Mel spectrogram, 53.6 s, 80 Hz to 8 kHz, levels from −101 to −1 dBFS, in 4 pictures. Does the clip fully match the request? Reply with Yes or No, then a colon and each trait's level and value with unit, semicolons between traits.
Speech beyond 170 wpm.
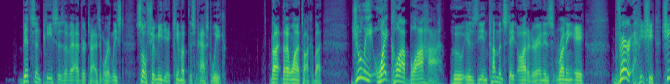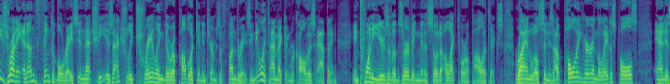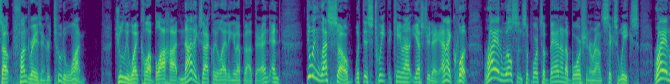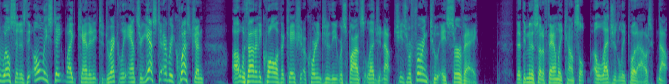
Yes: average, 180 wpm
